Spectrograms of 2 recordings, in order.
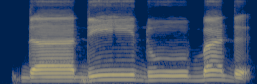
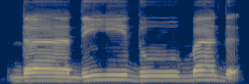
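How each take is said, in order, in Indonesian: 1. Bunyi d dibuat di dalam mulut. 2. Bunyi d dibuat dengan ujung lidah di gigi. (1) "kalau yang pertama itu dalam ya" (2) "yang kedua itu itu ujung lidah dengan dinding gigi seri atas ya"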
